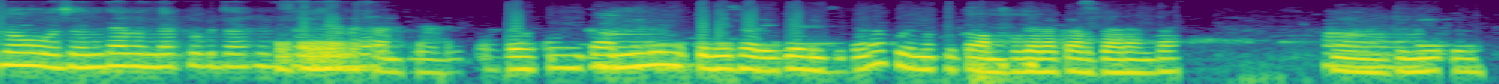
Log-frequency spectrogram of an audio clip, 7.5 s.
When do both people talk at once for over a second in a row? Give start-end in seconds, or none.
none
